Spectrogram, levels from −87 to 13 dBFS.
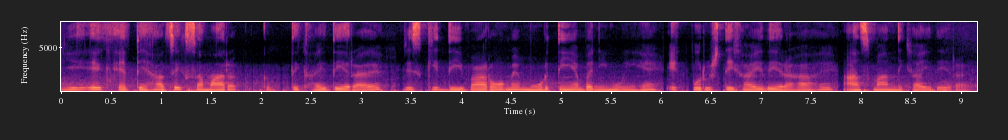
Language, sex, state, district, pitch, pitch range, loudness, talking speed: Hindi, female, Maharashtra, Dhule, 200 Hz, 195-210 Hz, -16 LUFS, 175 wpm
